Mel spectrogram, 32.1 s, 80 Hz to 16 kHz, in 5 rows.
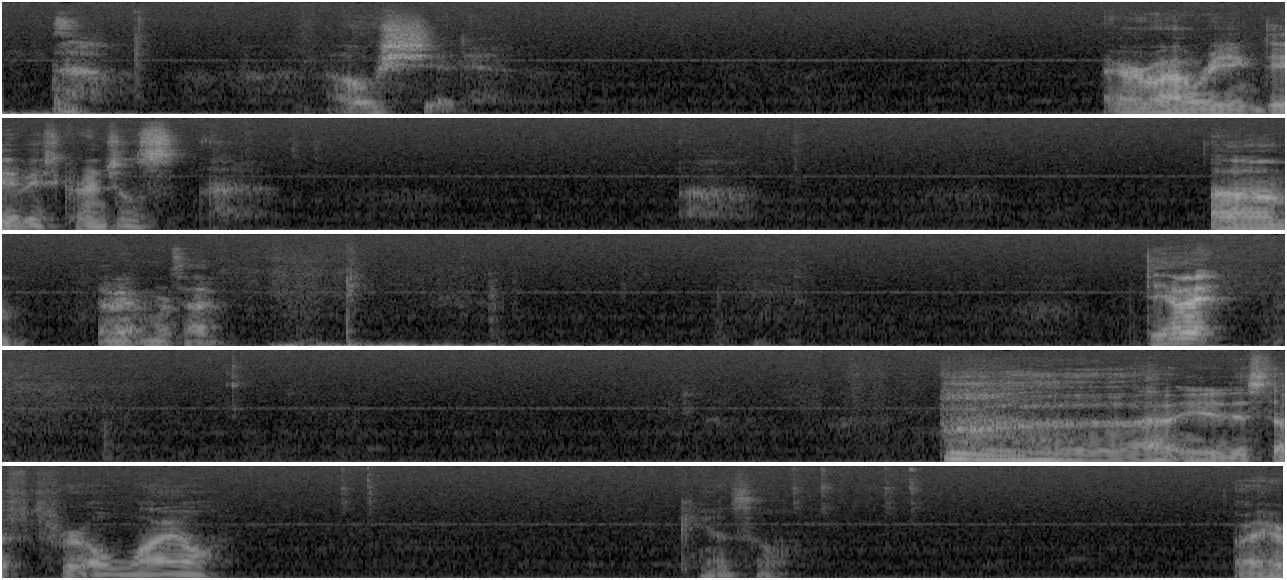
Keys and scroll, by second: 0.0-32.0 typing.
